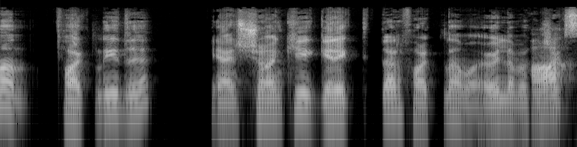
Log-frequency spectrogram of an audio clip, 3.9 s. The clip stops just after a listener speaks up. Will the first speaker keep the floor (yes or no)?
yes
